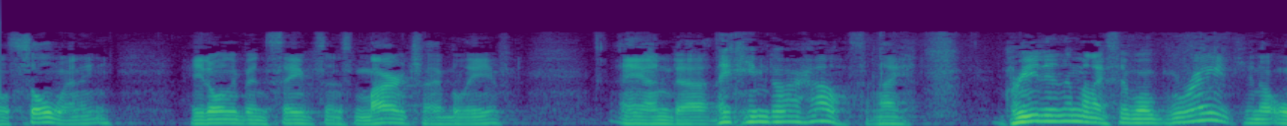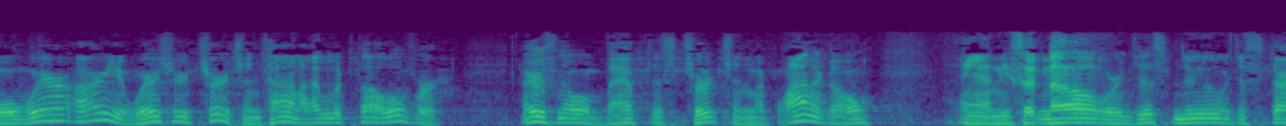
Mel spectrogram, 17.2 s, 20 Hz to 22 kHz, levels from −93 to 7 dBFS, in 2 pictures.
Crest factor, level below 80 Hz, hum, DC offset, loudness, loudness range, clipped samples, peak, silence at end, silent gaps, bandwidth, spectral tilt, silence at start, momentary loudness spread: 22 dB; -62 dBFS; none; under 0.1%; -28 LUFS; 4 LU; under 0.1%; -6 dBFS; 0 s; none; 8 kHz; -6.5 dB/octave; 0 s; 12 LU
